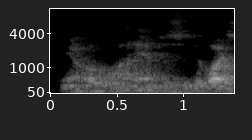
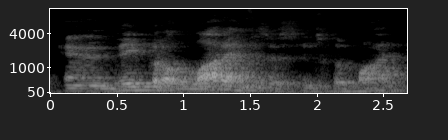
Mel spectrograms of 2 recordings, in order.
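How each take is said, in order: First: Quick aside repeat. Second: Said in the usual way. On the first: Shown as a demonstration. Rushed softer repeat.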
